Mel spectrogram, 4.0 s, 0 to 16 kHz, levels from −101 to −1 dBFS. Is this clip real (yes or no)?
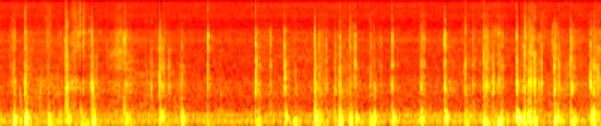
yes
